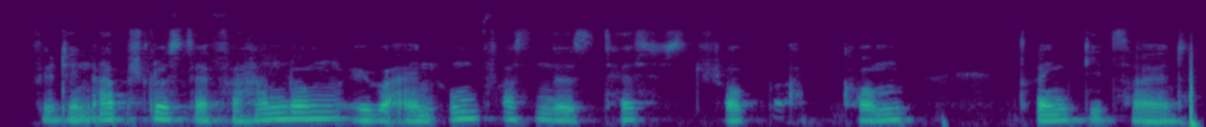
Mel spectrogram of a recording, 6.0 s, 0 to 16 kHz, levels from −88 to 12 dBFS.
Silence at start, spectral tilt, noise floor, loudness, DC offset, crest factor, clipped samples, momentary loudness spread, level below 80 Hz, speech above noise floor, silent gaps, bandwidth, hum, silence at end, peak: 0.2 s; -8.5 dB/octave; -59 dBFS; -34 LUFS; under 0.1%; 22 dB; under 0.1%; 9 LU; -52 dBFS; 26 dB; none; 7.6 kHz; none; 0 s; -12 dBFS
